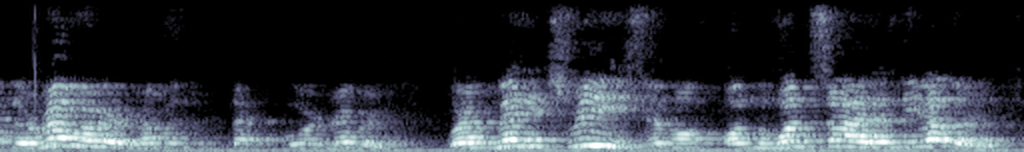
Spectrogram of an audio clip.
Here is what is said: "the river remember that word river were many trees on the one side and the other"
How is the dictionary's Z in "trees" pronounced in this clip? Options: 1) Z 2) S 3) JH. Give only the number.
1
